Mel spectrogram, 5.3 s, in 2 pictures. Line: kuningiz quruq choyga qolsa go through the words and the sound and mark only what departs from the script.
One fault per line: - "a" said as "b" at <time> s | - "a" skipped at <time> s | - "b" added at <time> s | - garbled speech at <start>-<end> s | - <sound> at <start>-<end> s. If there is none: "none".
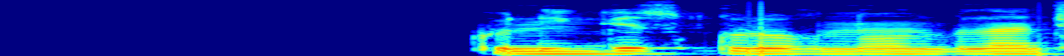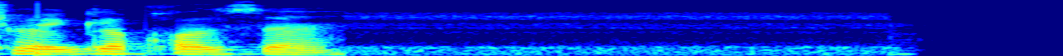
- "non bilan" added at 2.1 s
